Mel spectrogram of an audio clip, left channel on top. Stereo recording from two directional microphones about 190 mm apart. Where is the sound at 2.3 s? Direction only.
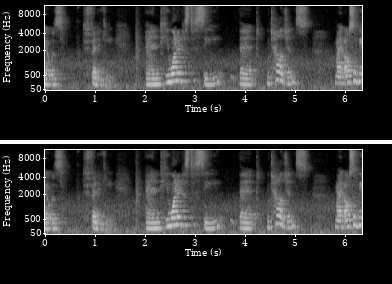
Centre (ahead or behind).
